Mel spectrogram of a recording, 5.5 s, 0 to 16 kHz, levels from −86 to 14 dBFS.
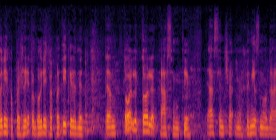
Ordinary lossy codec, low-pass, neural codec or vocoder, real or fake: MP3, 64 kbps; 14.4 kHz; codec, 44.1 kHz, 2.6 kbps, SNAC; fake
